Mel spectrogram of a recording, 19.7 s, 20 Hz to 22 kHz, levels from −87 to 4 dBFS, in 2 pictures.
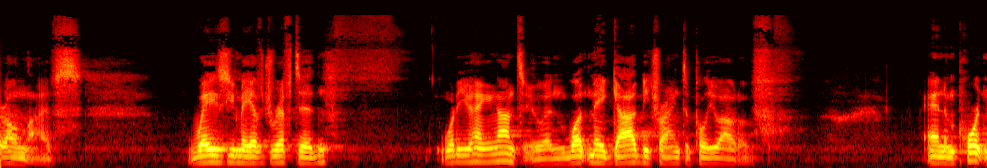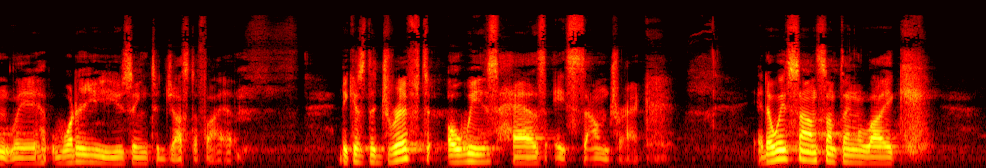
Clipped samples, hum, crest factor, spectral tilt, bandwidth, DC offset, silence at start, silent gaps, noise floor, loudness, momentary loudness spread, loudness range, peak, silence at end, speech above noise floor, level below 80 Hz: under 0.1%; none; 20 dB; -4.5 dB/octave; 16 kHz; under 0.1%; 0 s; none; -61 dBFS; -21 LUFS; 17 LU; 5 LU; -4 dBFS; 0.6 s; 40 dB; -74 dBFS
